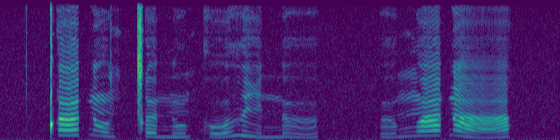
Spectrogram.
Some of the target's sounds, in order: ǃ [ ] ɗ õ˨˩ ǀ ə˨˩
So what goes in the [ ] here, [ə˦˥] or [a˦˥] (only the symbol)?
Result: a˦˥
